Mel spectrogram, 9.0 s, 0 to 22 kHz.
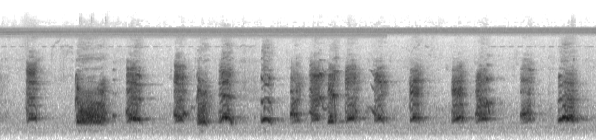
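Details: Dogs of the Blackreek pack, Choco, Dino, Johnny Ringo and Mingo, running one evening on 16 August 2014; sharp barks repeat roughly twice a second in a steady chorus, a thin high tone running behind them.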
